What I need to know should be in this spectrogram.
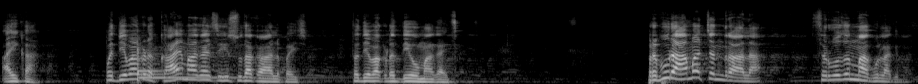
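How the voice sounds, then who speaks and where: A man's voice: on the high side, big pitch swings, moderate pace, pauses often, sharp tone. A man preaching a comic devotional kirtan, playfully teasing the crowd and leading call-and-response. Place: stage before a live audience. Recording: long hall reverb, faint music.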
